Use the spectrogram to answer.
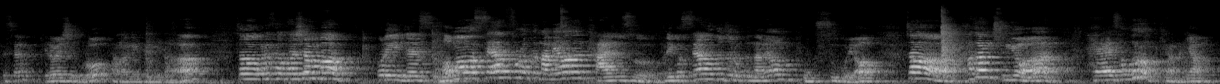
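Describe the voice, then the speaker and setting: A man's voice: high voice, big pitch swings, moderate pace, few pauses, fairly bright tone, far from the mic, a little hiss or hum. A man teaching a casual, joking English grammar lesson to a class, switching between polite and informal speech. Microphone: wearing a mask, mic some distance away. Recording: very echoey room, voice off-mic with faint ambience.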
